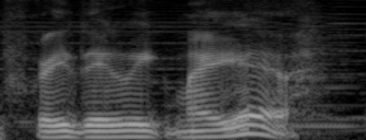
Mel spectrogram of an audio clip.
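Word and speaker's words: Frederick Mayer: they changed clothes and I pronounced my name a little different but that's it instead of Fredick mayor I became freed mayir very simple Fred infiltrates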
